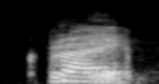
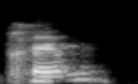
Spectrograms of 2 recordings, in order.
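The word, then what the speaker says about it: Riem: How do you pronounce the last name? Michael, I have. Crane. R-I-E-M, Yes, exactly. Crane.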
